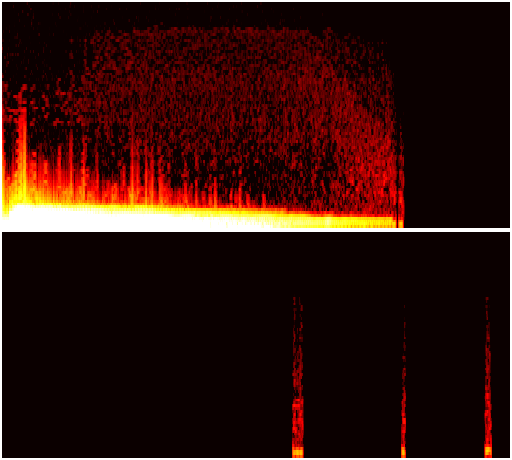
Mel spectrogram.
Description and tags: Very bass single beat
bass, beat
